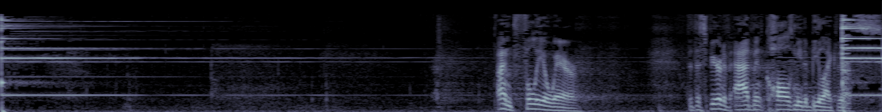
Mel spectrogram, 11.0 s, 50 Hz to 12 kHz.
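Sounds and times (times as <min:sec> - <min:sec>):
small bell in an office ringing: 0:00.0 - 0:06.1, 0:10.5 - 0:11.0
speech: 0:06.2 - 0:07.3, 0:08.6 - 0:10.7.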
